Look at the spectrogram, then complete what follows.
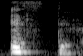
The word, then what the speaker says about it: éster: Pero el que nos interesa es el grupo funcional éster. Acento en la E.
